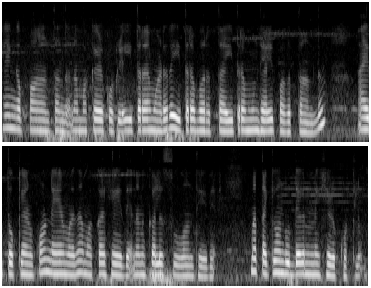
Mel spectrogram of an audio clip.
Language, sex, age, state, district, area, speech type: Kannada, female, 18-30, Karnataka, Gadag, rural, spontaneous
